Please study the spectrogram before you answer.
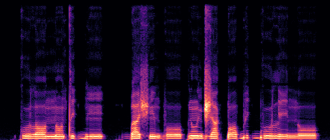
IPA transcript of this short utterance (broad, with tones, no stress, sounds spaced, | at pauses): k u˨ l ɔ˨ n ɔ̃˧ t i˦ ɡ͡b ĩ˧ | ɡ͡b a˧ ʃ ĩ˨ b o˧ | ɾ ũ˧ d͡ʒ a˨ k͡p ɔ˨˦ b i˦ ɡ͡b u˧ l i˨ n o˧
